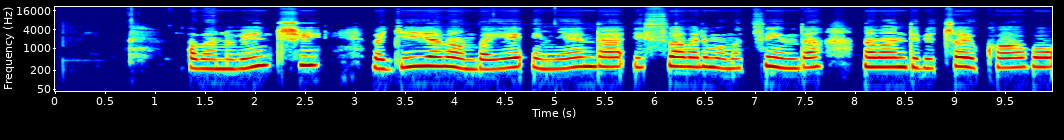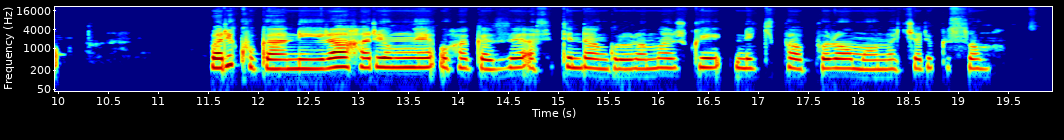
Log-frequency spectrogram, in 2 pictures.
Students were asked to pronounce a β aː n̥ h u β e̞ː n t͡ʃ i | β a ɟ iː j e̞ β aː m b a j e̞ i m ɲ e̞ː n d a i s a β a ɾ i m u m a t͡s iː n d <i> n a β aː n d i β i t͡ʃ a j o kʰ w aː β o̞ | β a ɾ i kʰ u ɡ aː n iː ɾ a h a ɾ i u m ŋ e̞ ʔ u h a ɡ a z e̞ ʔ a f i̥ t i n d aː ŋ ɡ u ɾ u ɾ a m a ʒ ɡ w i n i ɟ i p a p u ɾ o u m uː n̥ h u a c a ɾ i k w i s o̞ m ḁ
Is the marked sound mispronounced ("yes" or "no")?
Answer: yes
